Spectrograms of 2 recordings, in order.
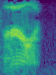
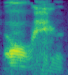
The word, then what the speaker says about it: Marin: I didn't know that's how he pronounced his last name. I was always led to believe it was Marin. It's Marine, by the way.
